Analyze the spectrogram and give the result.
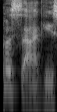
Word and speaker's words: Psaki: I want you to listen to this snippet of stupidity from Jen Psaki, silent P, of course.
